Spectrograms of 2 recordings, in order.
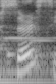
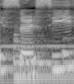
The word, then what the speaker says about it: Circe: And you have been listening to a summary of Circe by Madeline Miller. Now, some people say Circe, some people say Circe, but however you say her name, she is one of the most famous witches of Greek mythology.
